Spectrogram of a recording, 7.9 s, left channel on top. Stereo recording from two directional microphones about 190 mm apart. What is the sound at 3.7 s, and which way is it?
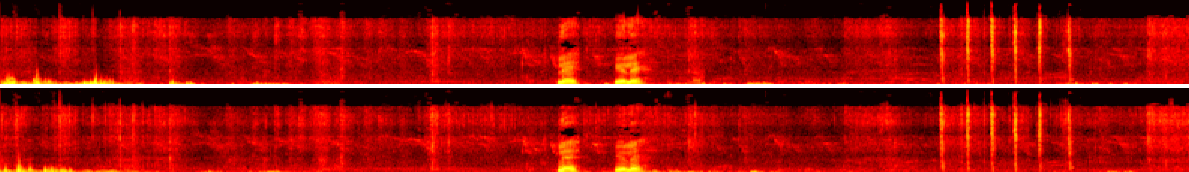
Speech, 35° left (ahead or behind).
